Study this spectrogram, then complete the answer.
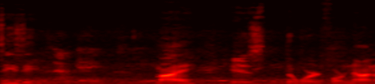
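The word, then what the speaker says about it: ไม่: dog to somebody you could say this is my pet dog my pet my pet is how you say no spice and ty it's easy my is the word for none or no my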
